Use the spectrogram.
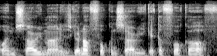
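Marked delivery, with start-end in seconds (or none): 1.1-3.1 furious, swearing outburst. Recounting what a friend said to someone smoking crack, retelling mate's angry outburst. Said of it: "My mate went mad".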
